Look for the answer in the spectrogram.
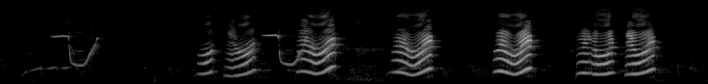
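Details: A male Indian ringneck parakeet talking to himself at an iPad opens with a looping whistle, then chatters in five or six nasal, speech-like phrases, roughly one per second.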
